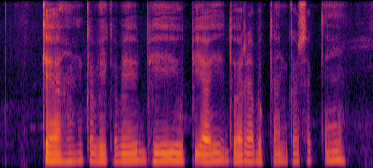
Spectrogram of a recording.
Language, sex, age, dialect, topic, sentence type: Hindi, male, 18-24, Awadhi Bundeli, banking, question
